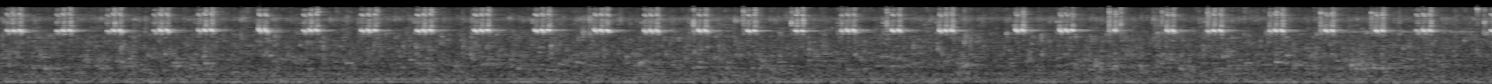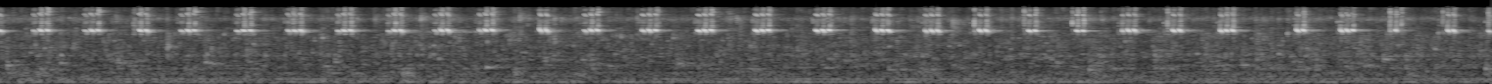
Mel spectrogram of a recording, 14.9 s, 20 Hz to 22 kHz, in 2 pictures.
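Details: Steady calling of a genggong cricket beside trickling water, dated Saturday 25 February 2023, meant as song material for competition birds. High, ringing chirps keep an even rhythm near four per second throughout.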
